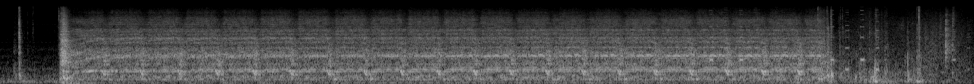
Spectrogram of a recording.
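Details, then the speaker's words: Renault Twingo engine cranking after repair, all cylinders now about 13.5–14 bar compression including previously low cylinder 4; steady even eight-second crank, no stumbles, healthy compression; spark plugs fouled, cylinder 1 plug black. "le problème de compression est résolu tous les cylindres ont le même taux de compression environ 13,5 14 barres ce qui est très bien"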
